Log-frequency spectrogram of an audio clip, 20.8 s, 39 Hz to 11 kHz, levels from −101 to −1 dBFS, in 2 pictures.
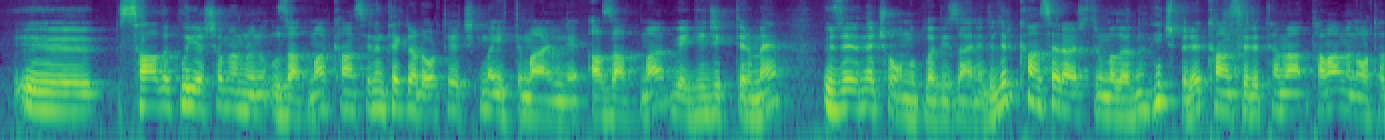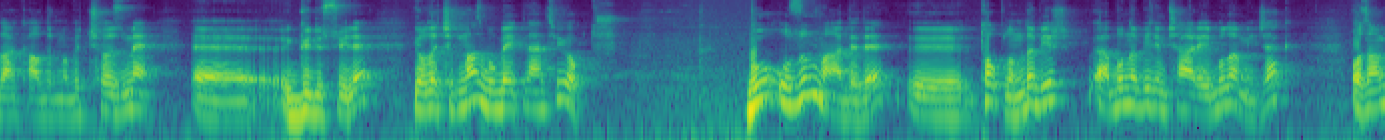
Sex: male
